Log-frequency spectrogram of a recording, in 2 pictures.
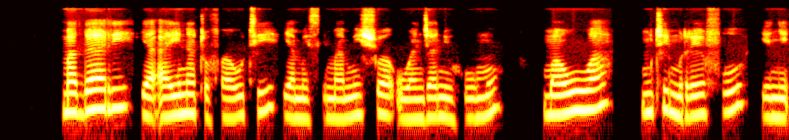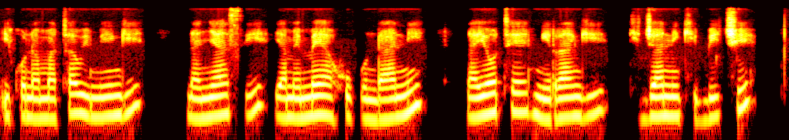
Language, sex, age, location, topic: Swahili, female, 36-49, Kisumu, finance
